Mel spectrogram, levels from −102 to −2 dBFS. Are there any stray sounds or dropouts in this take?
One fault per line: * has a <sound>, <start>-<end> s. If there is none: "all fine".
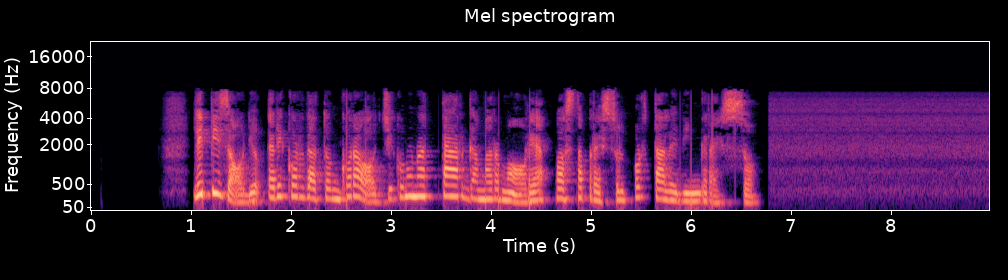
all fine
